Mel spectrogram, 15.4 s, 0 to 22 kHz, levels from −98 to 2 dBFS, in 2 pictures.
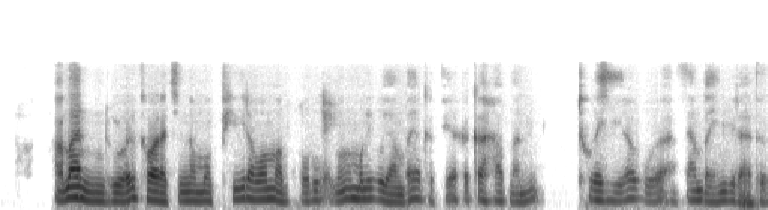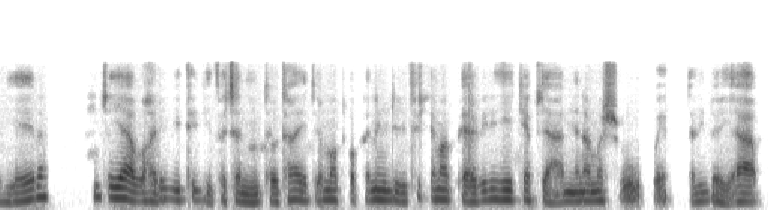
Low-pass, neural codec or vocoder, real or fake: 7.2 kHz; codec, 16 kHz, 0.8 kbps, ZipCodec; fake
